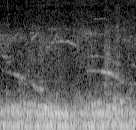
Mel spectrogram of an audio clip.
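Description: Silver Lahori and Siraji fancy pigeons coo at a bird farm, low throaty murmuring under a steady background hum, joined by a few thin higher chirps from other birds.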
